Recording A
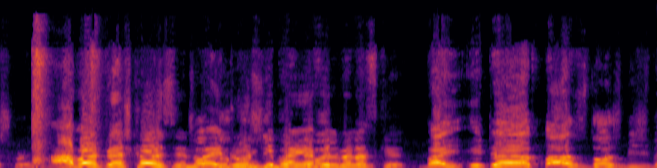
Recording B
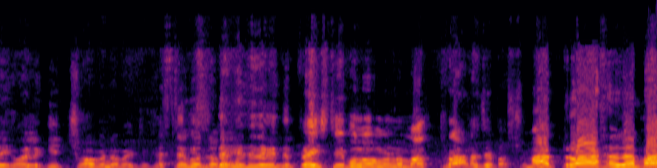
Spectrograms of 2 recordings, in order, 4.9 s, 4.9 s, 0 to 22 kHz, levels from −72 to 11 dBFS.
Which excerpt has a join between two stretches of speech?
B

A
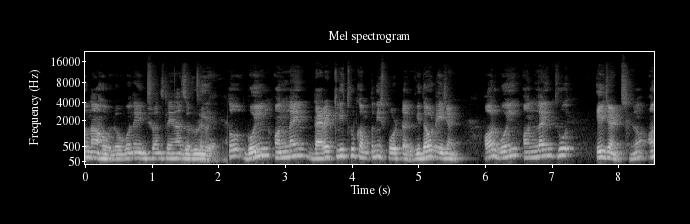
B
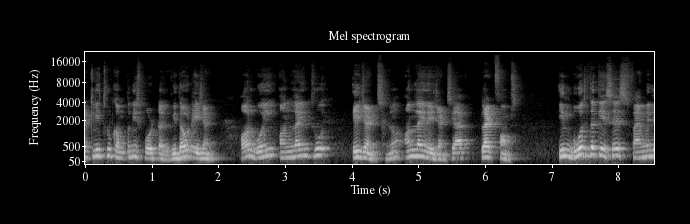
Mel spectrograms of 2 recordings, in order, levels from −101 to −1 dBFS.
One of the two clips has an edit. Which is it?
A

